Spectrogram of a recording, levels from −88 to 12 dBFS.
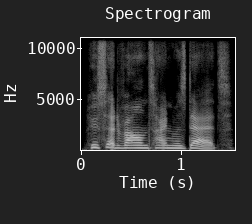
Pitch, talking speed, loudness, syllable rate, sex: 235 Hz, 195 wpm, -19 LUFS, 5.8 syllables/s, female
